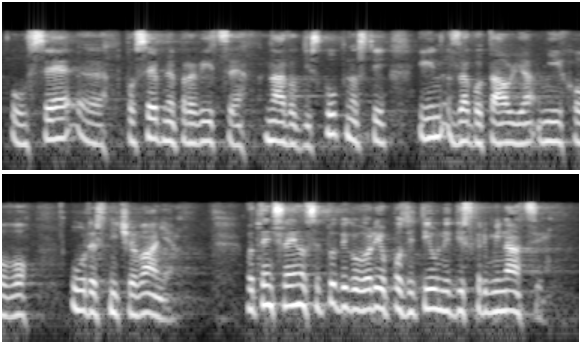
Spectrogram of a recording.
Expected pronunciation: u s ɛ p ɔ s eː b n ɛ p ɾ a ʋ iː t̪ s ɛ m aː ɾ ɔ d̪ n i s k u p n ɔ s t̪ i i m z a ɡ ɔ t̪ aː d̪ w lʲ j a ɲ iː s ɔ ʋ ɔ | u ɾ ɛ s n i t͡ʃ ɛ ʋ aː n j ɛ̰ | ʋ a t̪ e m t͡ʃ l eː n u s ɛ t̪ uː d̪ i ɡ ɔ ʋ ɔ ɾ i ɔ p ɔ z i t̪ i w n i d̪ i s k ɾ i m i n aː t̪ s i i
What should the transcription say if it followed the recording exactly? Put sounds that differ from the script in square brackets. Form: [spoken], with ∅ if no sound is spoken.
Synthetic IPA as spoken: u s ɛ p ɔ s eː b n ɛ p ɾ a ʋ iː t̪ s ɛ [n] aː ɾ ɔ d̪ n i s k u p n ɔ s t̪ i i [n] z a ɡ ɔ t̪ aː [∅] w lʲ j a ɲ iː [x] ɔ ʋ ɔ | u ɾ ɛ s n i t͡ʃ ɛ ʋ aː n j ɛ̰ | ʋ [ə] t̪ e m t͡ʃ l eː n u s ɛ t̪ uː d̪ i ɡ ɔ ʋ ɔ ɾ i ɔ p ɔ z i t̪ i w n i d̪ i s k ɾ i m i n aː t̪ s i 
